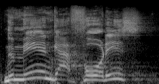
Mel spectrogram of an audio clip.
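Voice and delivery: high, insistent mock lady voice; eager female recruits. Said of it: "That's what the ladies say".

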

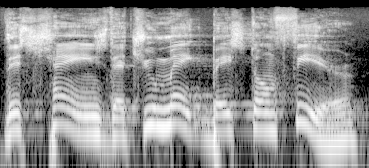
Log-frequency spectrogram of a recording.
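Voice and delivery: slow dictation; slow restatement. Shown as a demonstration. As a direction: spell it out slowly, word by word. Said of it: "Let me say it again".

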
